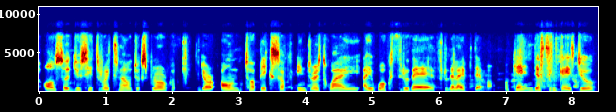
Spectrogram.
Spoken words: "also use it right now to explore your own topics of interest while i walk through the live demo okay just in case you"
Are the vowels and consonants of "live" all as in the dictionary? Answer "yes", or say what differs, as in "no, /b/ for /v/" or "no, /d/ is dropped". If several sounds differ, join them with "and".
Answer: no, /f/ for /v/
